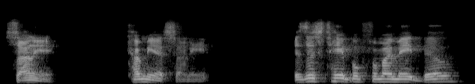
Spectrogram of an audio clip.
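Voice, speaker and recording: A man's voice: mid-range voice, animated, unhurried, pushed and bright. A man playing a sly, menacing old pirate who coaxes in rustic seafaring talk for a radio drama. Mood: sly, wheedling.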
